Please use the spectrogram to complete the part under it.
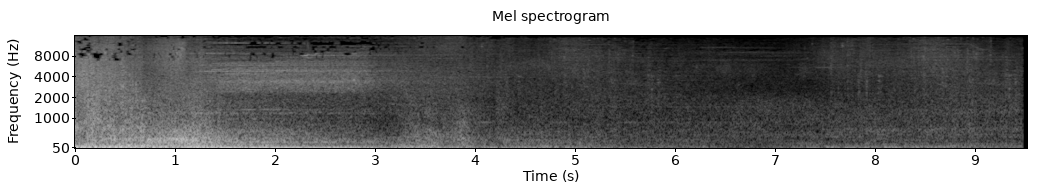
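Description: A triumphant victory fanfare swells and fades.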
